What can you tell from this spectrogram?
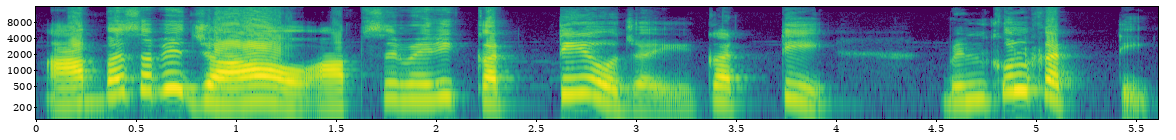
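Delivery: loud, sulky telling-off of a pet; mock scolding. Mummy telling the cat off for yelling at her, mock scolding. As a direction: scold like a playfully offended mother.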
